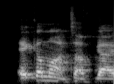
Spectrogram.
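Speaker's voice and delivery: put-on New York gangster voice. Describing how the Penguin comes across: Penguin as a New York gangster. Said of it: "like this New York gangster. He's like".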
